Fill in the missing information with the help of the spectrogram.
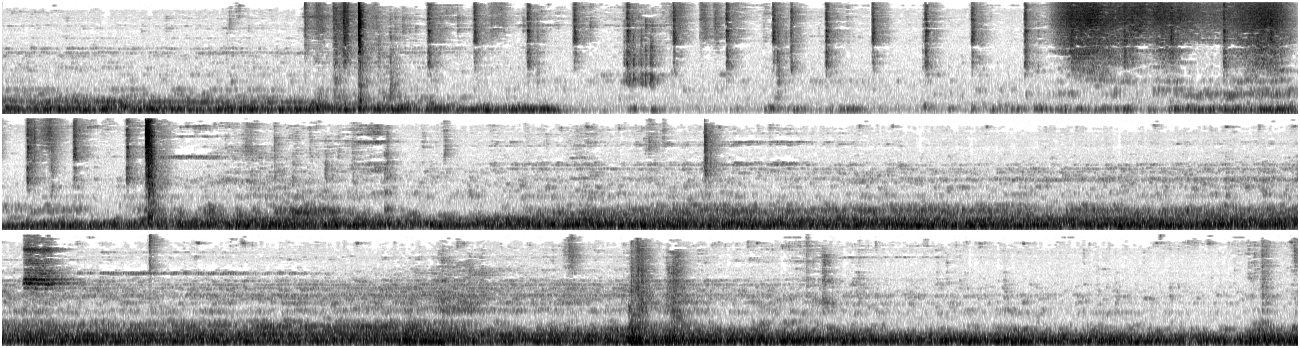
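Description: Car engine and road noise heard from inside the cabin: a low, steady rumble that drops away for several seconds about four seconds in, then builds back up. A run of sharp clicks comes while it is low.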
